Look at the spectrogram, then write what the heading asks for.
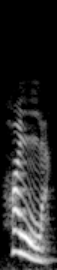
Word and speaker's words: hall: Hall, две L, L, удваиваем, hall, hall.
